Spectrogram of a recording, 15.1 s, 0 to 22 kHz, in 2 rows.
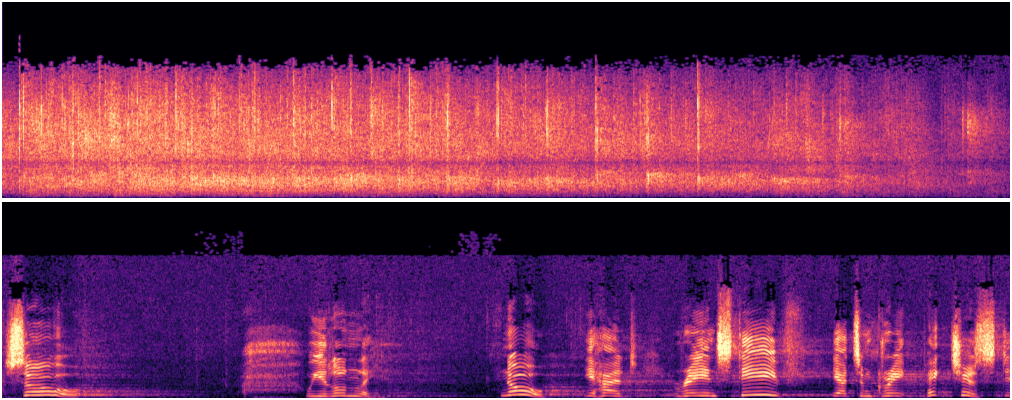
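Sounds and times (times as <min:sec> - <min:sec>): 
sizeable crowd clapping: 0:00.0 - 0:07.6
speech: 0:07.7 - 0:08.3, 0:09.8 - 0:10.5, 0:11.4 - 0:15.1.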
